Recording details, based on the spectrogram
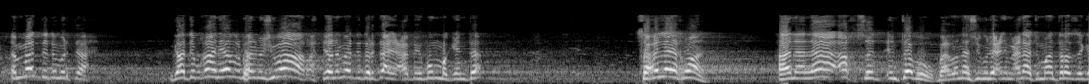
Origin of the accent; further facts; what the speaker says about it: Al-Qassim, Saudi Arabia; accent: Qassimi; على لهجتنا القصيم ما ادري عاد ايش يقولون عندكم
